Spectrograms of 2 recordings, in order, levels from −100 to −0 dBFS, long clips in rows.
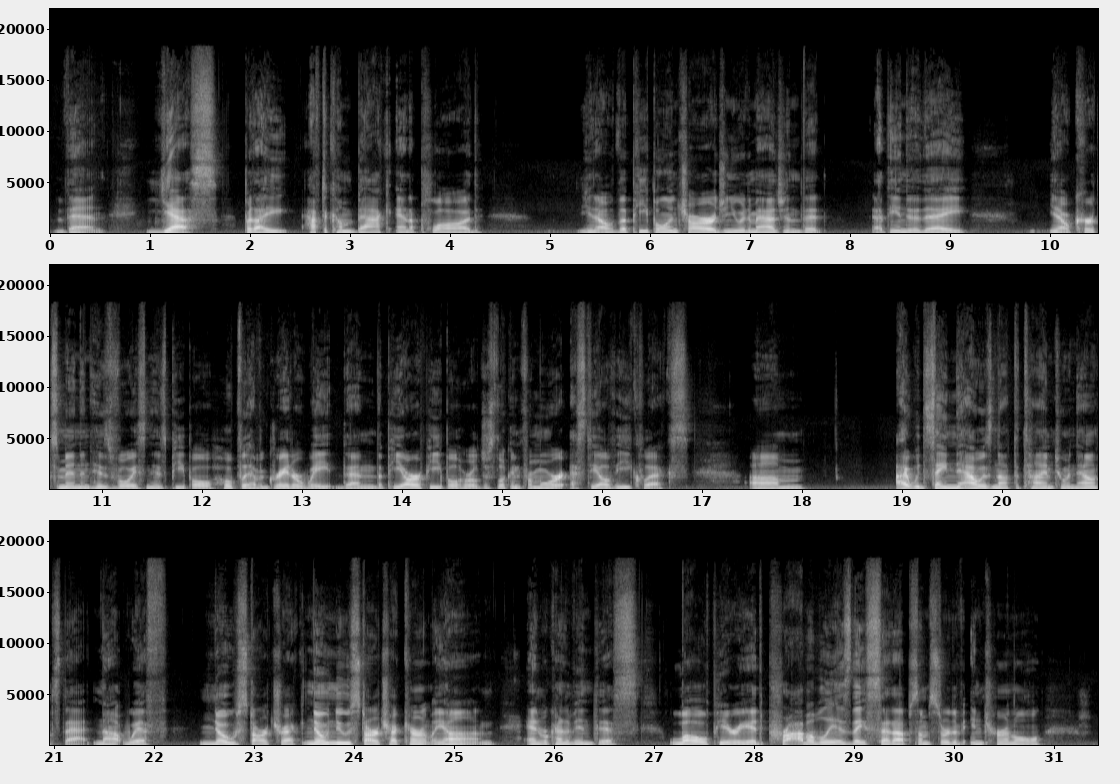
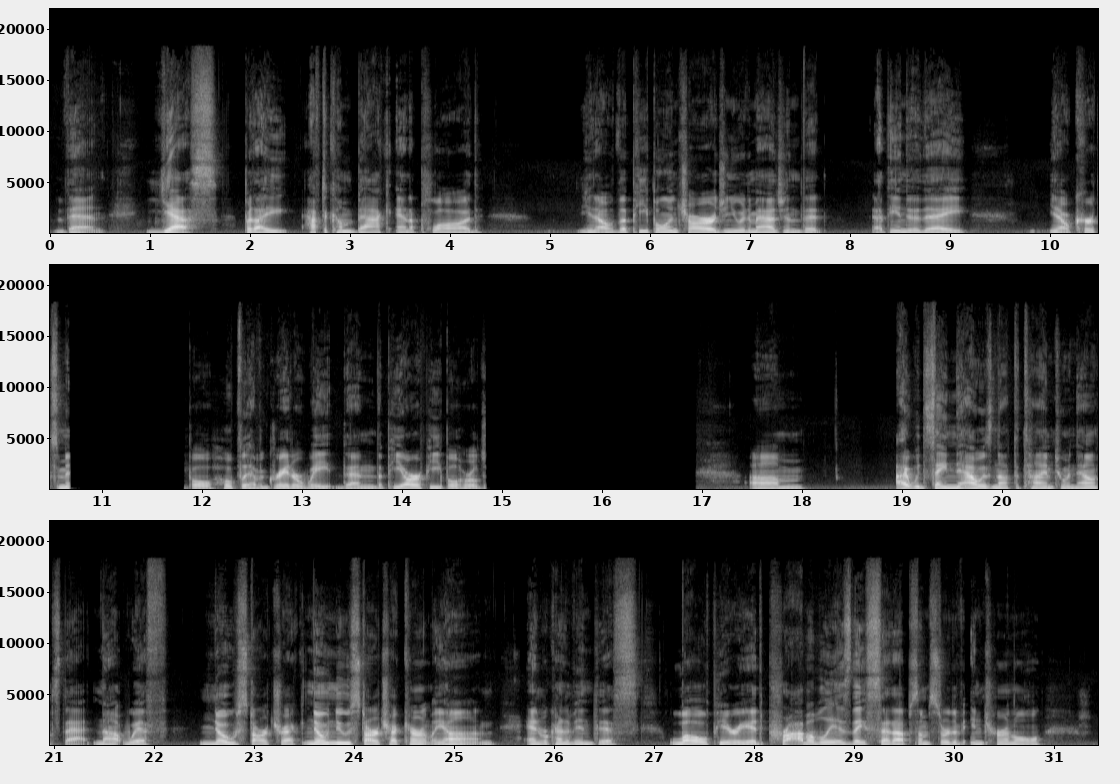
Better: first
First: none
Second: audio cutting out; at 11 s for 1 s and at 15 s for 2 s

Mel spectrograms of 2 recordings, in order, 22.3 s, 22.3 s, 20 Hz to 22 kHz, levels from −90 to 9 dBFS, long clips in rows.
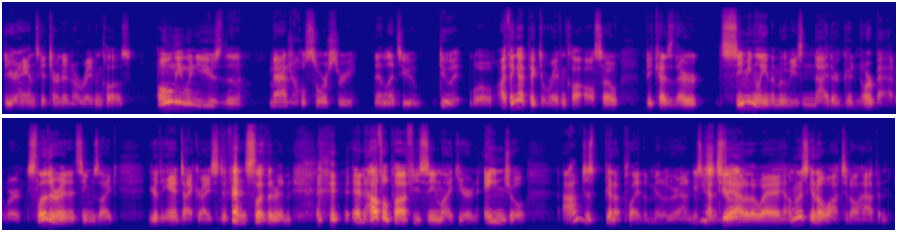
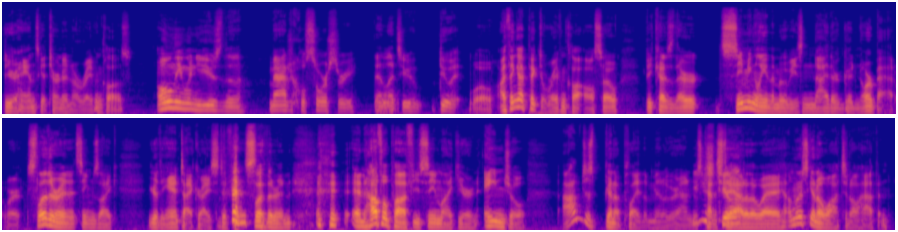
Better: second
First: thin; very; fading below 300 Hz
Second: none

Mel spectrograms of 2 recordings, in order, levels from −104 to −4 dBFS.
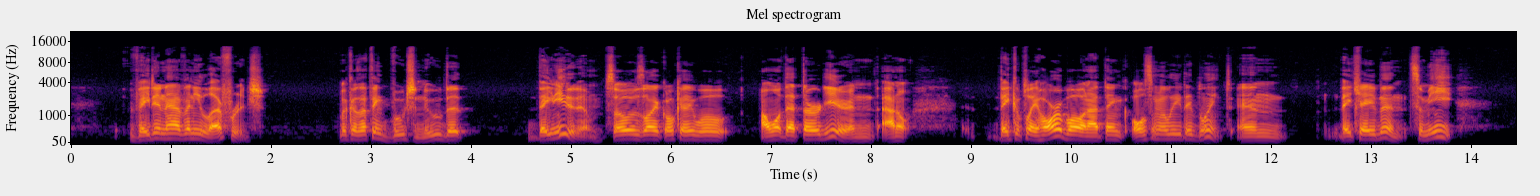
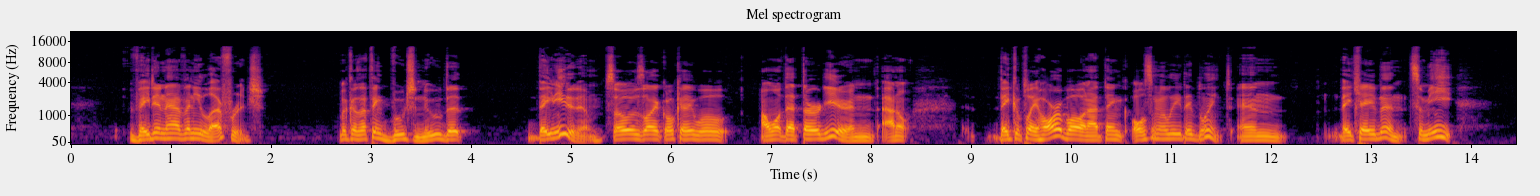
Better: second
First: thin; very; fading below 500 Hz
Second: none

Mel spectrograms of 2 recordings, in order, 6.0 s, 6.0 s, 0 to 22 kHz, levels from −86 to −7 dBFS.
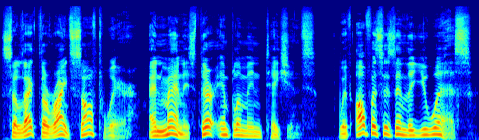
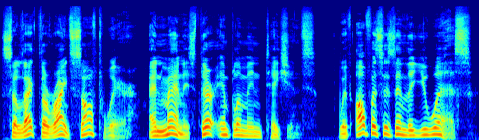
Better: neither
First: none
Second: none

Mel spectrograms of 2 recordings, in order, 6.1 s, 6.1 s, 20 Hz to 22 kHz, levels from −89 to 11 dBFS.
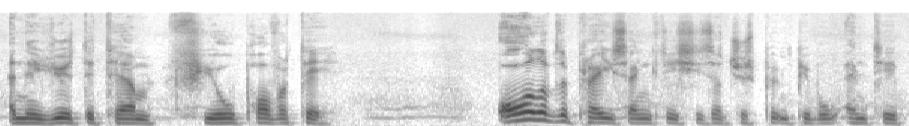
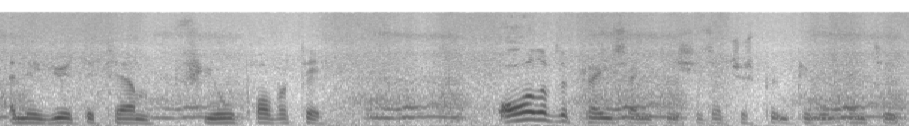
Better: first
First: hiss; faint; throughout; 30 dB below the speech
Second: hiss; loud; throughout; 4 dB below the speech

